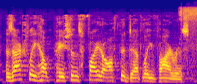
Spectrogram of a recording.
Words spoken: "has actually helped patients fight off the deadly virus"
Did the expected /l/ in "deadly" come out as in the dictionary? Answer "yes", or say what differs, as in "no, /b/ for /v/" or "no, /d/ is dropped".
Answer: yes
